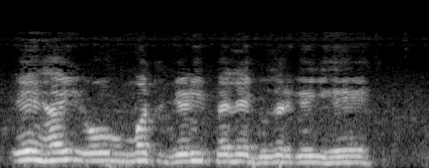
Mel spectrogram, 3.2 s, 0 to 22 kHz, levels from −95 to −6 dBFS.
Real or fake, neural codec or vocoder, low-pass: real; none; 9.9 kHz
